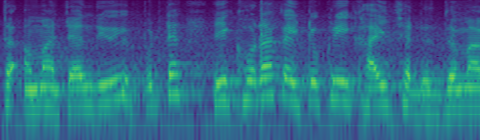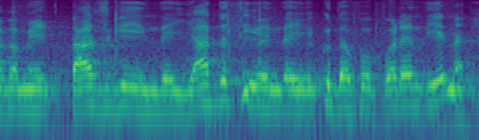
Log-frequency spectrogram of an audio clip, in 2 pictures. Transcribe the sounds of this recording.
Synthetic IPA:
t̪ɐʔɐmãt͡ɕɐʋə̃nd̪iɦukipʊʈə | ɦiːkʰoːɾaːkaiʈʊkɾikʰaːit͡ɕʰɐɗd̪ɪmaːɡəmẽt̪aːzɡiĩːn̆d̪aijaːd̪t̪ʰiʋẽːn̆d̪aiɦɪkʊd̪ɐfopɐɽ̤ə̃nd̪iɦenɐ

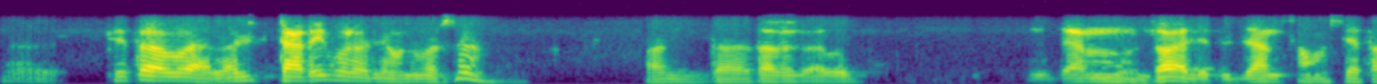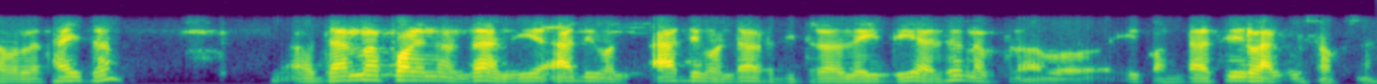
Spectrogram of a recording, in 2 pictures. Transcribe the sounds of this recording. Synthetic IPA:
t̪ot̪ʌːβʌɦamiʌleʈaɽʌjpʌɾʌljawnupʌrt͡sʰʌ | ʌ̰nt̪ʌt̪ʌpãkʌbʌ | d͡zamɦunt͡sʰʌʌjlet̪jod͡zamsʌmʌsjat̪ʌpãĩlajt̪ʰajt͡sʰʌ | d͡zamːapʌɽenʌɦũnd̪aɦamiʔa̰d̪iɡʱʌad̪ʱiɡʱʌɳʈaɦʌɾubʱit̪rʌlajd̪iʌɾt͡sʰʌnʌpʌt̪ɾʌ̰ʌ̰bʌḛk̚ɡʱʌɳʈat͡sʌĩlaɡnusʌk̚t͡sʰʌ

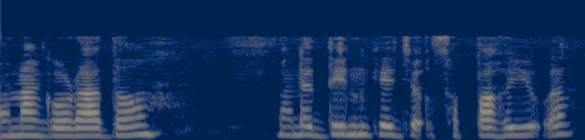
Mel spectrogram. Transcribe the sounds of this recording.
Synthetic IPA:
ɔnaɡɔɽad̪ɔ | manɛd̪inɡɛd͡ʒɔʔsəpaɦujuʔa

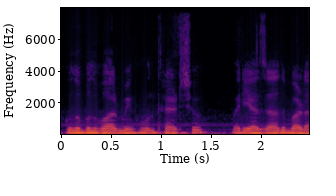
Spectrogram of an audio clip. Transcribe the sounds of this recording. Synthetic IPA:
ɡʊloːbəlʋaːɾmĩŋɡɦoːnt̪ʰɾɛːʈt͡ʃʰu | mɐɾiaːzaːd̪bɐɽa

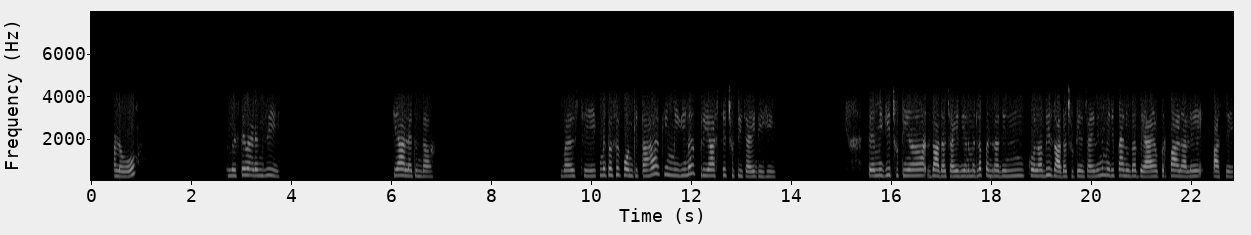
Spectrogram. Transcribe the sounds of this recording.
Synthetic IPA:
ɦɛloː | səməst̪eːmɛːɽəmd͡ʒiː | k̪jaːlɛːt̪ʊ̃nd̪aː | bəsʈʰiːkmɛ̃ːt̪osepʰoːnkiːt̪aːɦãːkɪmiɡiːnaːpɾɪjaːst̪eːt͡ʃʰʊʈːiːt͡ʃaːiːd̪iːɦiː | t̪eːmĩːɡiːt͡ʃʰʊʈːijãːzjaːd̪aːt͡ʃaːiːd̪ijãːnmət̪̬ləb̚pənd̪ɾãːd̪ɪnkoːlãːbʱiːzjaːd̪aːt͡ʃʰʊʈːijãːt͡ʃaːiːd̪iːnimeːɾiːpɛːnũːd̪aːbɪjaːɛːʊpːəɾpaːɽaːleːpaːseː

